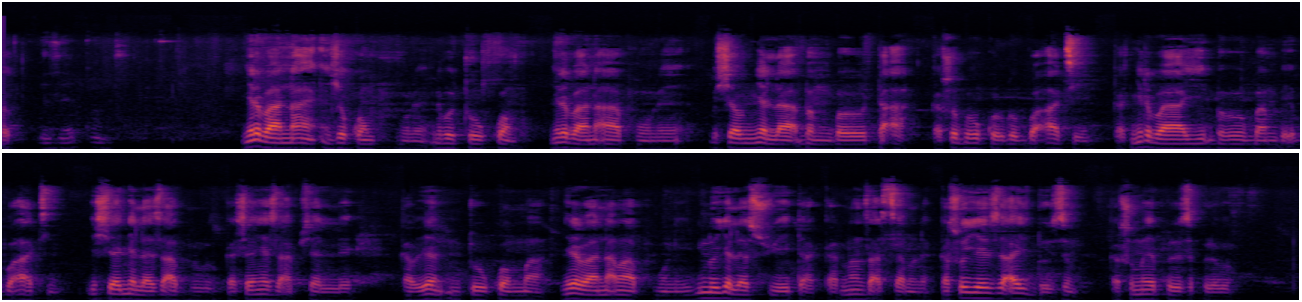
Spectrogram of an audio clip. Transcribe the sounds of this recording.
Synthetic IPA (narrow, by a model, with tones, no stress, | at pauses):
ɲɛ˦ɾɨ˦baː˨na˦ʔa˦n̩˦˨ʒɛ˦ko˦mpuː˨nɨ˨nɨ˦bɨ˦toː˦ko˦m | ɲɨ˦ɾɨ˦baː˨na̰˦ʔa˦puː˨nɨ˨ | bɛ˦ʃɛ˦bɲɛ˦la˨bɨ˦mɡ͡bɨ˦bta̰˨ʔa˨ | ka˨so˦bɨ˦bɨ˦kʊ˨ɾɨ˨ɡɨ˨ba̰˦ʔa˦tʰi˨ | ka˨ɲi˦ɾɨ˦ba˦ji˦bɨ˦bɨ˦ɡ͡ba˨mbɪ˦˨ʔɪ˨ba̰˦ʔa˦ti˨ | bɨ˦ʃɛ˦lɲɛ˦la˨za̰˦ʔbu˨lu˨ka˨ʃɛ˦lɲɛ˦za̰˨ʔpi˦ɛ˨lːɨ˦ | ka˨bɨ˨jɛ˦n̩˦toː˦ko˦mːaː˦˨ɲɨ˦ɨ˦ba˦na̰˦ʔmaː˦˨puː˨nɨ˨ji˦no˦jɛ˦la˦su˦e˦ta˨ka˨nɨ˦ŋza̰˦ʔsa˦blɨ˨ka˨so˦jɛ˦za̰˦ʔdo˨zɨ˦m˨ | ka˨so˦ma˦ɛ˦pɨ˦lɨ˦zɨ˨pɨ˨lɨ˦bʊ˨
